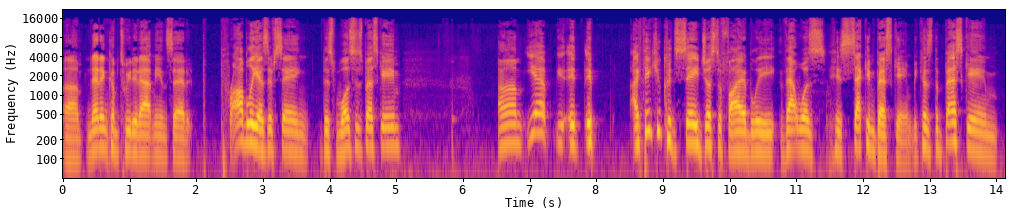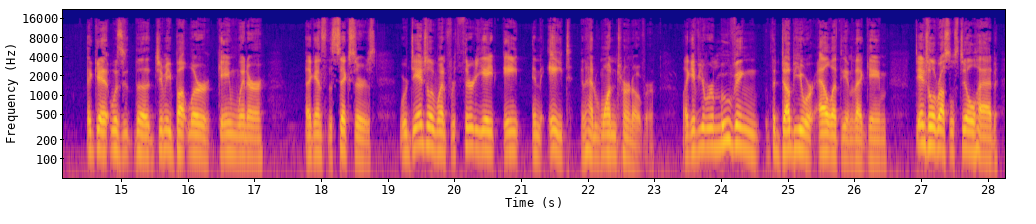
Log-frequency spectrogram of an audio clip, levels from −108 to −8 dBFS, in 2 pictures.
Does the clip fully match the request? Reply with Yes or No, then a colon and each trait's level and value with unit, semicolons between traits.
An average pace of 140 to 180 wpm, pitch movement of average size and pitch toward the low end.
Yes: average, 165 wpm; average, 4.7 semitones; low, 130 Hz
